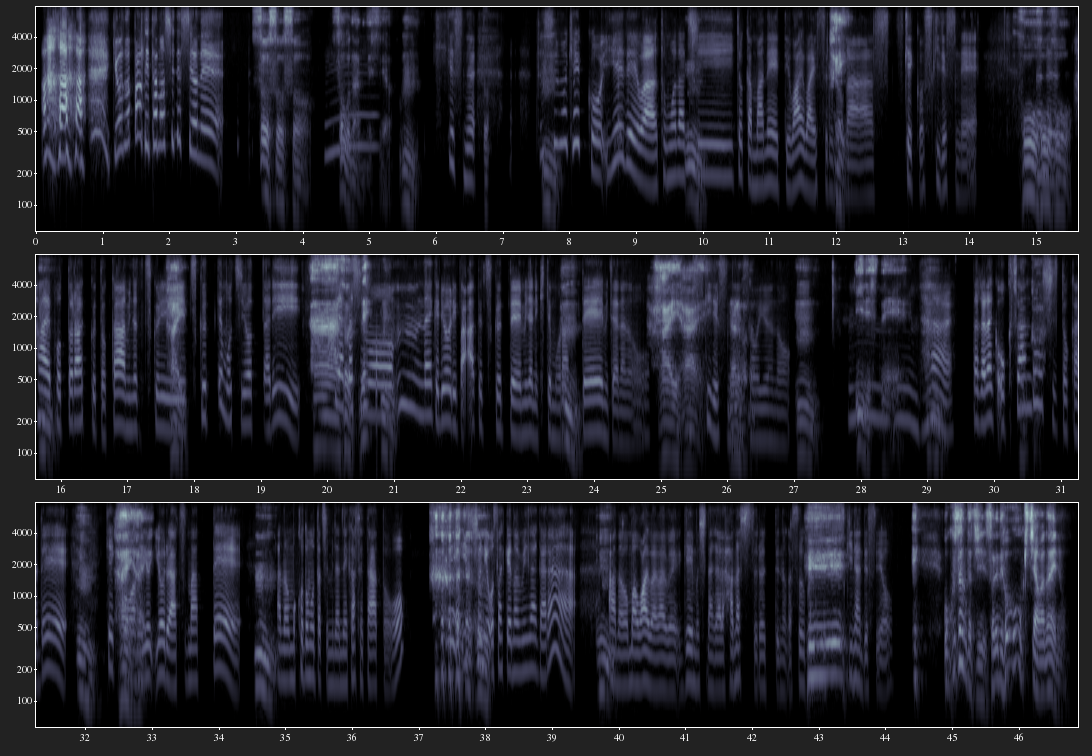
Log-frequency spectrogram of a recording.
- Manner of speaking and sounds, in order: laugh; distorted speech; other background noise; tapping; in English: "ポットラック"; laugh
- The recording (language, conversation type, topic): Japanese, unstructured, 家族や友達とは、普段どのように時間を過ごしていますか？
